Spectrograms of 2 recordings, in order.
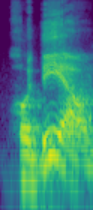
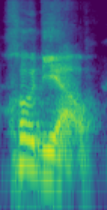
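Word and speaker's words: hodiaŭ: grammar correct my pronunciation no it's ho dial not ho diao you know i made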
